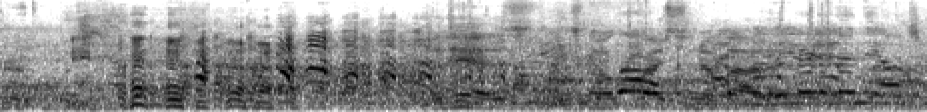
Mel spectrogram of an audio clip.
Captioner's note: laughs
